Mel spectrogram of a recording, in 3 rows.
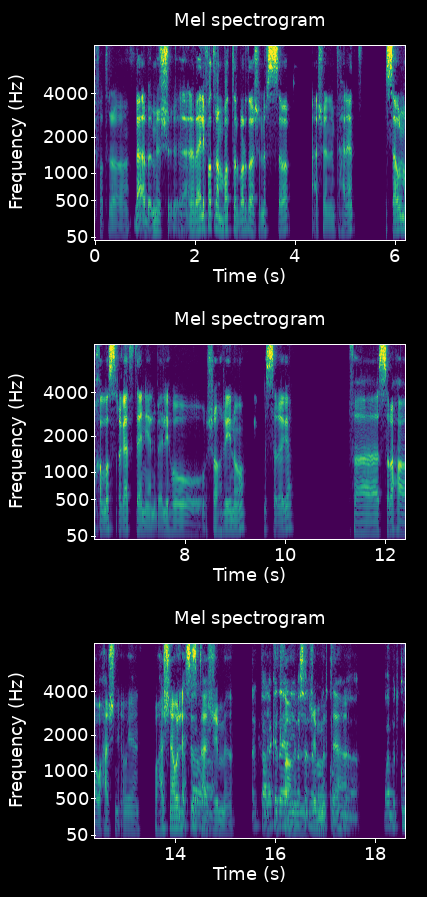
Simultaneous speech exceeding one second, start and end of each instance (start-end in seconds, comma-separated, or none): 15.8-17.3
